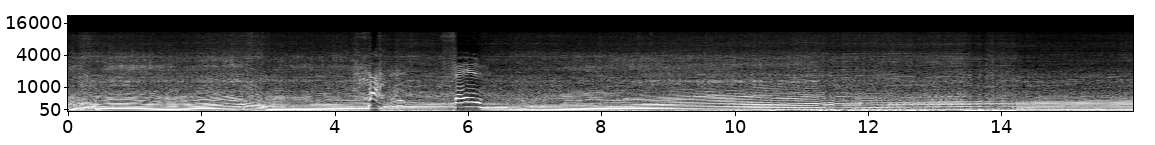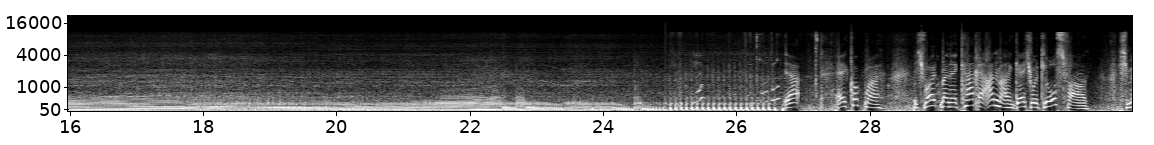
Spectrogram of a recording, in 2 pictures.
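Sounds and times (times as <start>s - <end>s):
motorcycle engine revving through gears: 0.0s - 27.2s
motorcycle engine idling: 24.3s - 27.2s.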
